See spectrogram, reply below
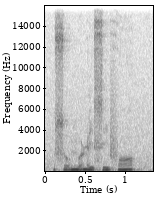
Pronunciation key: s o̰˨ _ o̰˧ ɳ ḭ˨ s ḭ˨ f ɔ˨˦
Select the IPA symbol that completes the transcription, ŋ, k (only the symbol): ŋ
